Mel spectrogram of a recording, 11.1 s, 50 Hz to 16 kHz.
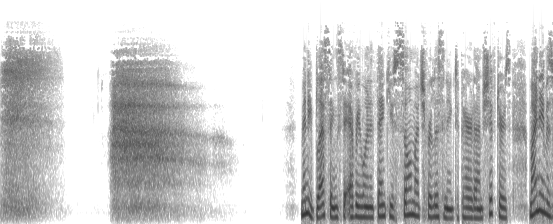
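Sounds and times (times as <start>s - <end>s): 
deep inhale during a guided relaxation exercise: 0.0s - 1.3s, 2.2s - 4.7s
speech: 6.0s - 11.0s.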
